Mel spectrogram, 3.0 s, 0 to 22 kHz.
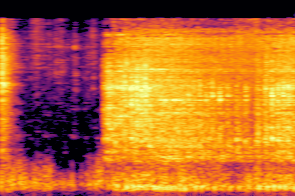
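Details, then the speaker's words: Hero Splendor Plus motorcycle, 32,314 km, engine sound checked with a listening tool: starts and settles into busy idle with light clattery patter; mechanic attributes the noise to worn piston rings. "इसके अंदर जो ring piston लगा है ring piston का shoulder current account है इसमें सबसे ज्यादा सोढा इंजन के अंदर"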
